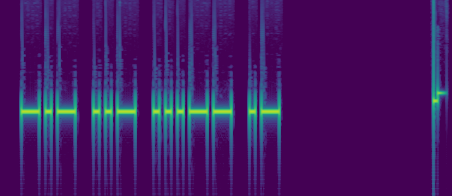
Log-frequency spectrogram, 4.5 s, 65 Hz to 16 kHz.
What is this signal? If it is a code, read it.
Morse code, heard as a keyed tone, about 20 wpm, 700 Hz. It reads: KU3A
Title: USA Callsign DE Callsign - 4 Characters - 20wpm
